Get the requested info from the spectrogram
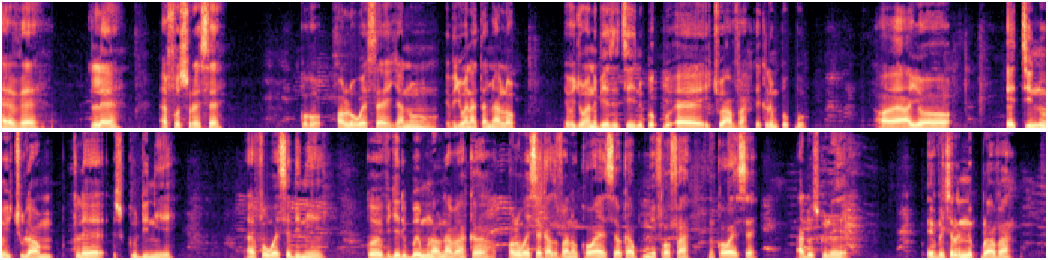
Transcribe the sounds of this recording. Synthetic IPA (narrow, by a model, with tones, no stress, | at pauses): ɛ˨vɛ˨ | lɛ˦ | ɛ˦fʊ˦sɾɛ˦sɛ˦ | ko˦ | ɔ˦lʊ˨wɛ˨sɛ˦ja˦nʊ̃˦e˨vi˦d͡ʒʊ˦ã˦nã˦t̪a˨mĩ˨a˨lɔ˨ | e˨vi˦d͡ʒʊ˦a˦nɪ̃˨bi˦e˦s̬ɪ˨t̪i˦nʊ̃˦k͡po˨k͡po˨ɛ˨ḭ˦t͡ʃu˦a˨va̰˨ke˦kle˦m̩˨k͡po˨k͡po˨˦ | a˨jɔ˦ | e˦t̪i˦nũ˦i˦t͡ʃu˦la˨m | kle˨˦sku˦di˨nĩ˨e˦ | ḛ˦fʊ˦wɛ˨sɛ˦di˦nĩ˨e˦ | ko˦e˨vi˦d͡ʒe˦di˨ɡ͡bo˦e˦mũ˦a˨lnã˦va˦ke˦o˦lo˦wɛ˨sɛ˦ka˨zʊ˦fa˦nʊ̃˨kɔ˨˦wa˦ɛ˨sɛ˦wo˦ka˨m˨e˨fɔ˨˦fa˦ | nʊ̃˨kɔ˨˦wɔ˦ɛ˨sɛ˦ | a̰˨do˦sku˦i˨n˨ | e˨˦vli˦t͡ʃɛ˨le˦nũ˦k͡plɔ˨a˨va˦˨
